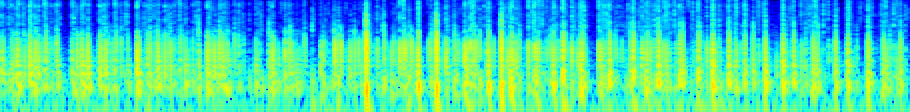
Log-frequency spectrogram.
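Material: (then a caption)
Cardboard. A hardcover book with a cardboard cover is tapped aggressively. Rapid, irregular dry taps follow one another closely, each with a mid-range knock and almost no ring.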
